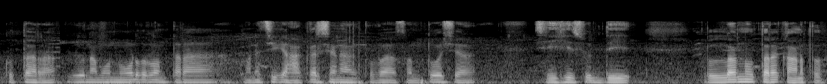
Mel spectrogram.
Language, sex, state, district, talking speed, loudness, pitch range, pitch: Kannada, male, Karnataka, Bijapur, 100 wpm, -22 LUFS, 95-105 Hz, 100 Hz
